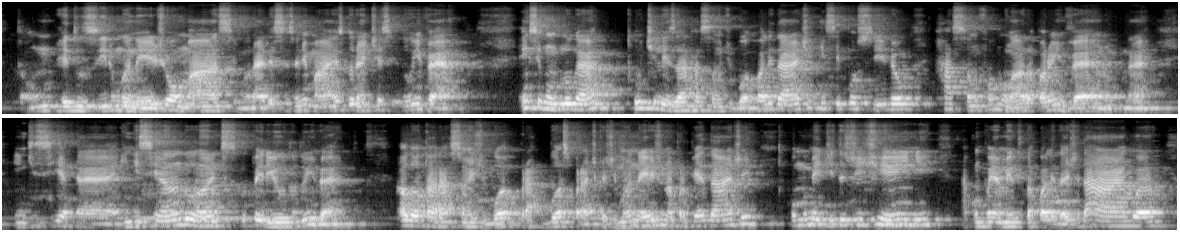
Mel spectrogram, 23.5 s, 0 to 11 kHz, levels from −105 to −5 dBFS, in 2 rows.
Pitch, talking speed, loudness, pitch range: 160 Hz, 145 wpm, -20 LUFS, 130-185 Hz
